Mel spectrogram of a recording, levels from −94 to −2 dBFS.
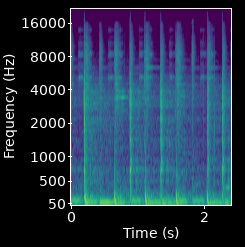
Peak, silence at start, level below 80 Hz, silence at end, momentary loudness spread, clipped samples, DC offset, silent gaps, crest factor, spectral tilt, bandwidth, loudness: -10 dBFS; 0 s; -34 dBFS; 0 s; 5 LU; under 0.1%; under 0.1%; none; 20 dB; -4 dB/octave; 16.5 kHz; -31 LUFS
